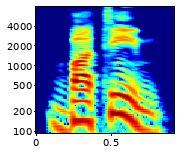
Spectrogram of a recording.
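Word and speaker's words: בָּתִּים: Well, what you're going to see here, if you check this out, is that in the plural, the word is batim. It's with a long A vowel.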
